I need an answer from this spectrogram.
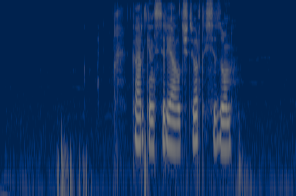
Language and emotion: Russian, neutral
